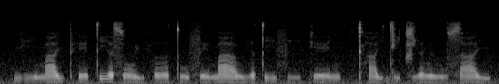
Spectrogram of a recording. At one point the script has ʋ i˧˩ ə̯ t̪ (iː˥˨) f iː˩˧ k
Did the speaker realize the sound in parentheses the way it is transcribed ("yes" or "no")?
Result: yes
